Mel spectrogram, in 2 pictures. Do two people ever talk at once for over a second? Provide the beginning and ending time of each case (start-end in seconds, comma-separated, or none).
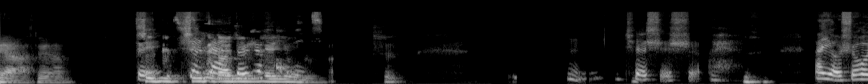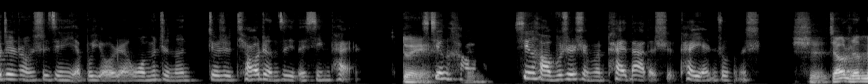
1.4-3.2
